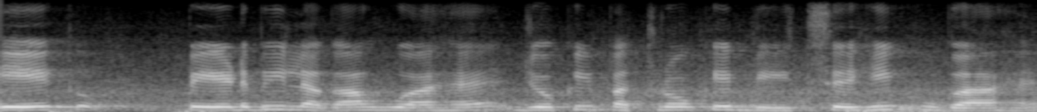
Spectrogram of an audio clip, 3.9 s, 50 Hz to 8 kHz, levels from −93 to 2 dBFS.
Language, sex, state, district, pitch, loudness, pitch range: Hindi, female, Bihar, Kishanganj, 220 Hz, -20 LUFS, 205-240 Hz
